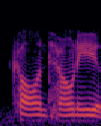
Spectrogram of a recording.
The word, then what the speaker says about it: Colantuani: It's Colantuani. It's vowel-laden, therefore it's a bit of a challenge for most people to pronounce.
